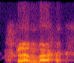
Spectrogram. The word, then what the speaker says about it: plumber: called what it's called plumber so also that b is silent so you have to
